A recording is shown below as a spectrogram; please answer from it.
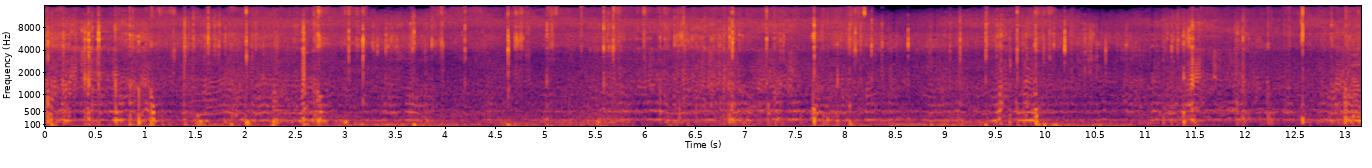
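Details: Mass of honey bees buzzing while hives are divided into splits with queen cells, 3/2020; constant low humming drone with overtones, scattered clicks, knocks and low rumbling handling noise.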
